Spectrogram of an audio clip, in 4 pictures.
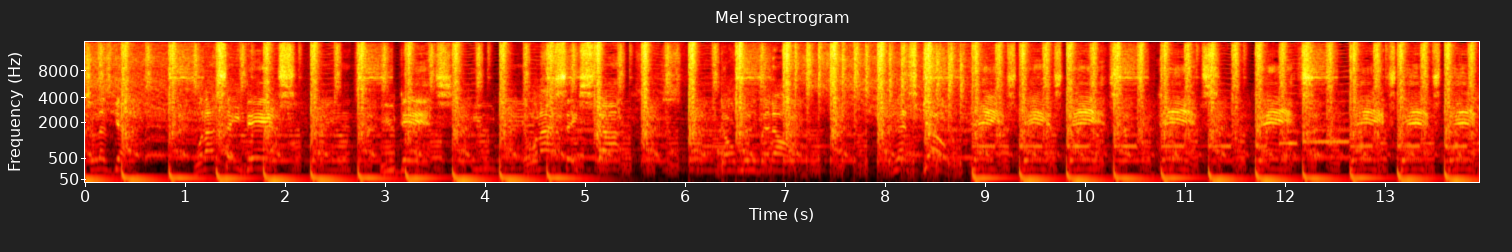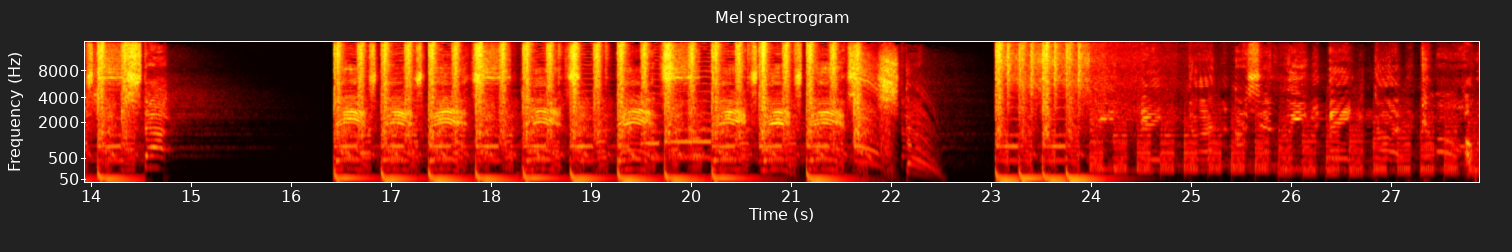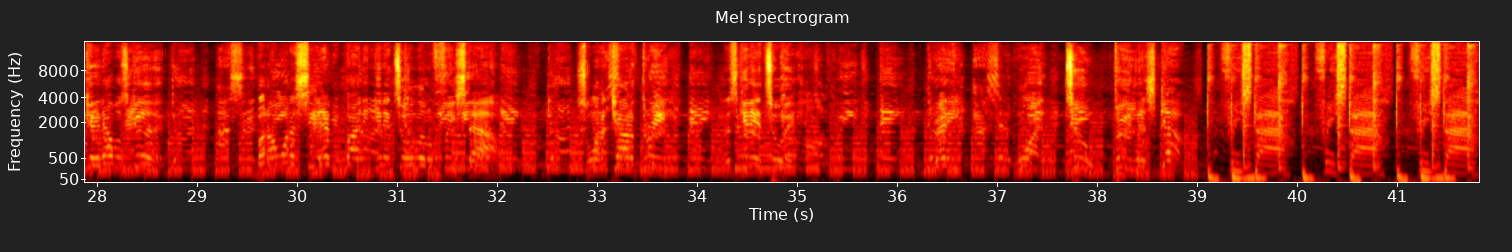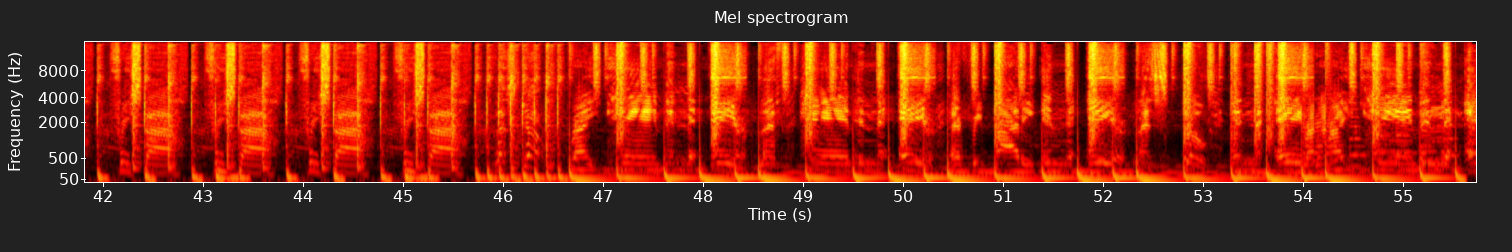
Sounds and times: Singing: 0.0 - 14.8, 16.4 - 22.5, 23.1 - 55.7
Music: 0.0 - 15.6, 16.4 - 55.7.

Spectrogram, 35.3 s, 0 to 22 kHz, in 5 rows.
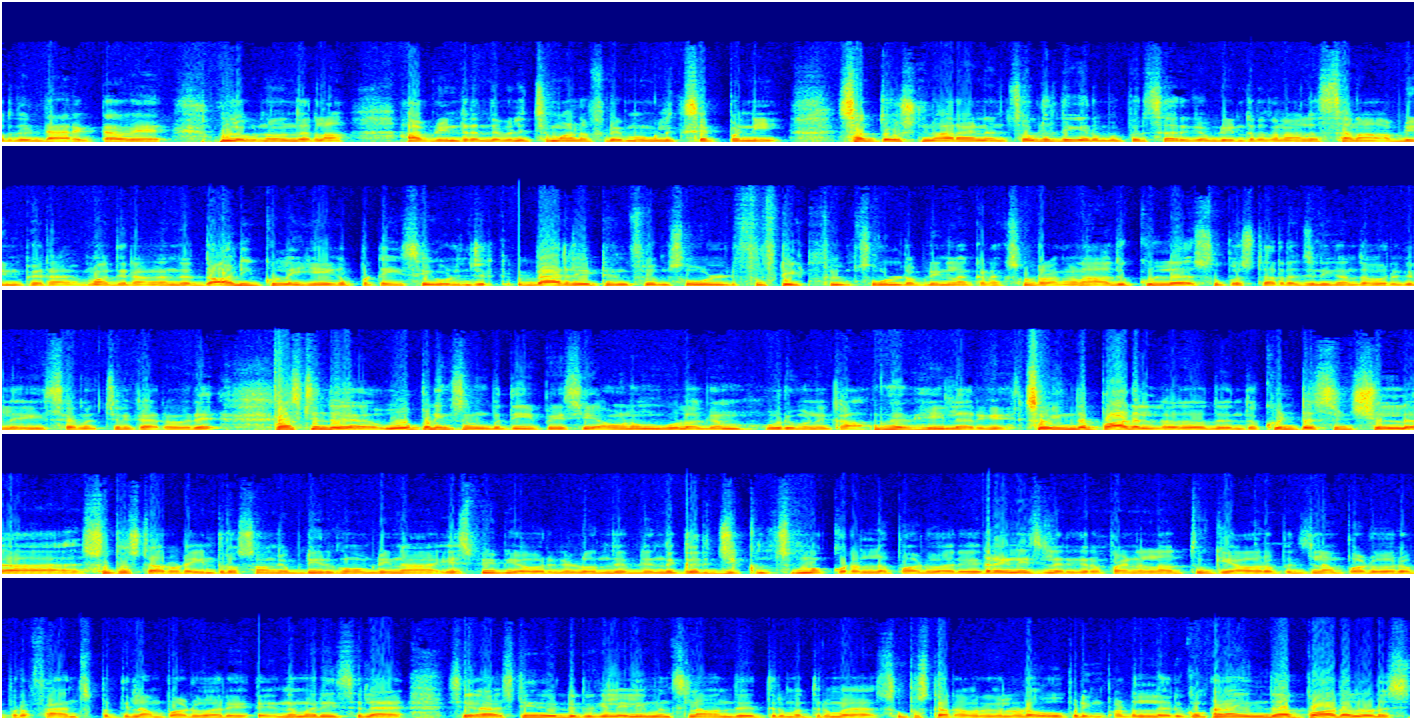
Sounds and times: Speech: 0.0 - 35.2.

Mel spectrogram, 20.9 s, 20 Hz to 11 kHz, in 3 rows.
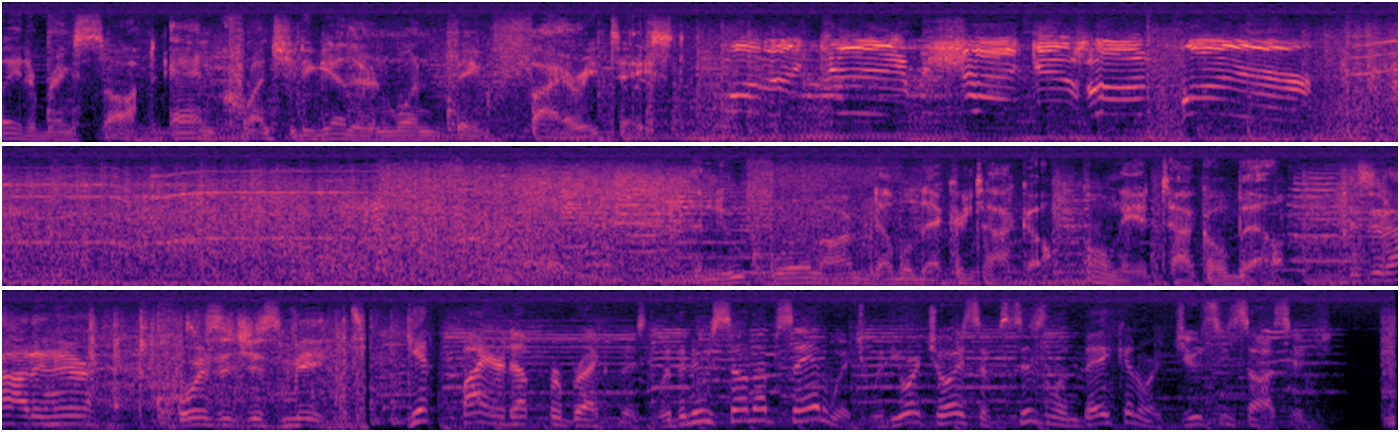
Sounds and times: Speech: 0.0 - 6.5, 10.4 - 20.7
Music: 0.0 - 20.9.

